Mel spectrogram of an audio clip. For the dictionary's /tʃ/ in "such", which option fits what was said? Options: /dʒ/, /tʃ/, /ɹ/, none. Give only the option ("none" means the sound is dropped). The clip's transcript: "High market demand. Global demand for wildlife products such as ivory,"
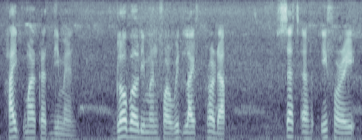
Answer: none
